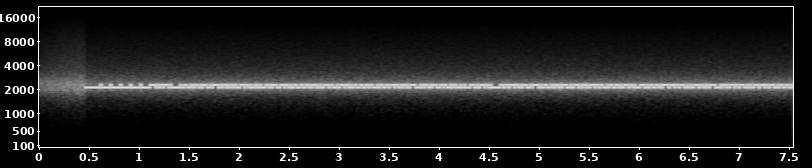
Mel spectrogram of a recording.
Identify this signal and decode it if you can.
RTTY (75 baud, 170 Hz shift), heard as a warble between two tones, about 2200 Hz centre, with radio static. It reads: WSZEDY JUZ WIDAC WICI DOSZLY, I ZEWSZAD CIAGNIE NAROD NA …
